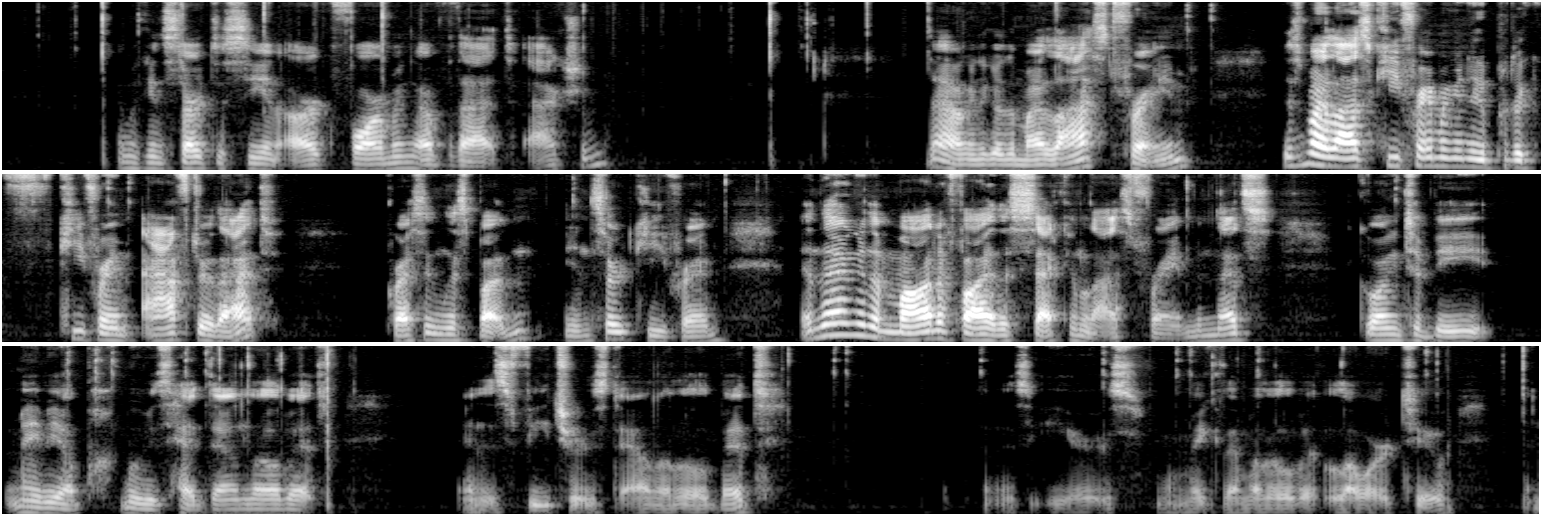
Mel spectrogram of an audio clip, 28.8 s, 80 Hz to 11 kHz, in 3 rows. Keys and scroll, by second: 0.7 g, 1.7 f, 2.4 g, 3.7 f, 4.8 g, 14.2 f, 17.1 b, 20.6 b, 25.0 b, 27.4-28.8 typing.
